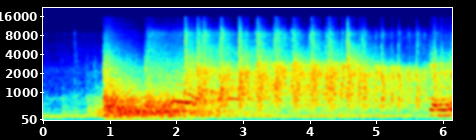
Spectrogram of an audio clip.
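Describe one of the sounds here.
Spectators clap and cheer loudly in an echoing hall.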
